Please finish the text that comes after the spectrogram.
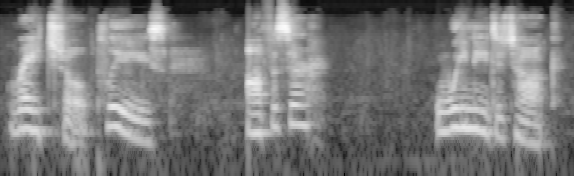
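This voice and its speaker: A woman's voice: medium pitch, lively intonation, takes it slowly, slightly rough, exaggerated voice. An actress playing a fearful, shaken woman, narrating and acting unsteadily in an audio drama. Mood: urgent. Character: fearful, shaken wife and schoolteacher.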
